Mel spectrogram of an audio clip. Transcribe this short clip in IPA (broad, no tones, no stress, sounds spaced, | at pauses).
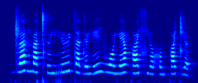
ɖ͡ʐ a d m a ǀʰ ø j r ø t a d œ j e i̯ v ɔ j ɛ qʷ ɛ sʲ ɤ χʷ a m qʷ e d͡ʑ œ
